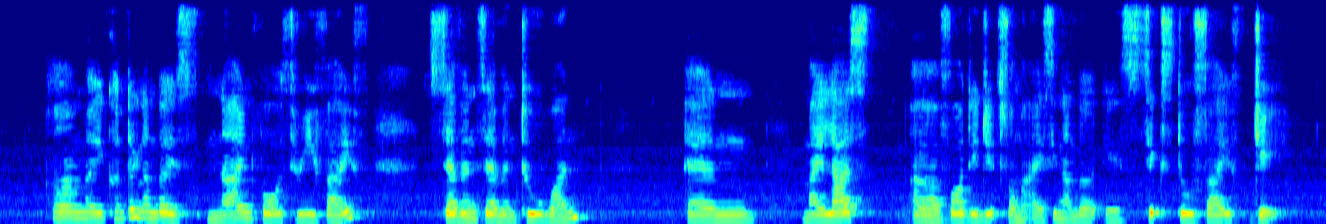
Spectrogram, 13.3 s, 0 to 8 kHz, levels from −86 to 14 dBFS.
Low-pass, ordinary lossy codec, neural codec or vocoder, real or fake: none; none; none; real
